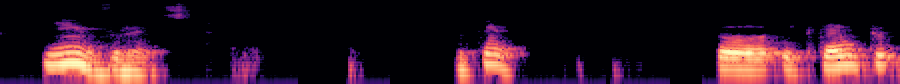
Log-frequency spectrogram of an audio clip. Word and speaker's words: Everest: I am pronouncing it correctly. His name is not Everest, Everest.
